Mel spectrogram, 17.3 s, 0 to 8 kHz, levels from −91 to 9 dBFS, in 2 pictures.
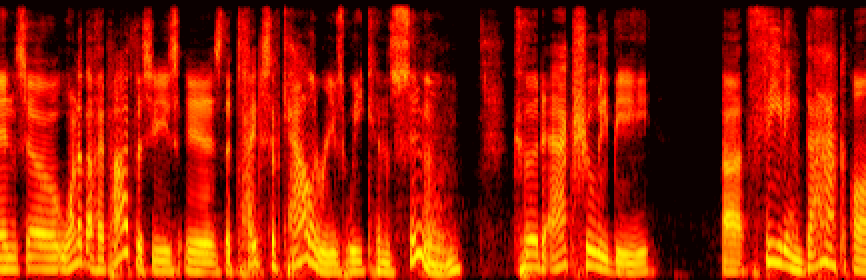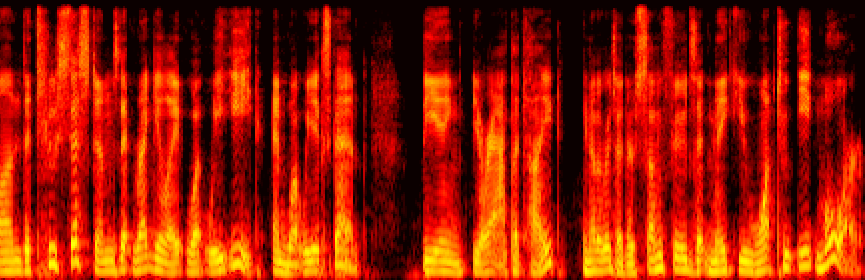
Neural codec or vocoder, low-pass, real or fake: codec, 44.1 kHz, 3.4 kbps, Pupu-Codec; 7.2 kHz; fake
